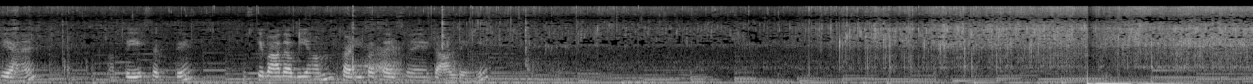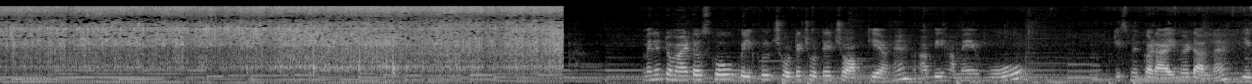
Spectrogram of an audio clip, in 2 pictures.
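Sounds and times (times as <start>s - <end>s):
chillies sizzling in hot oil: 0.0s - 18.2s, 20.5s - 25.0s
spatula stirring: 3.3s - 5.7s.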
